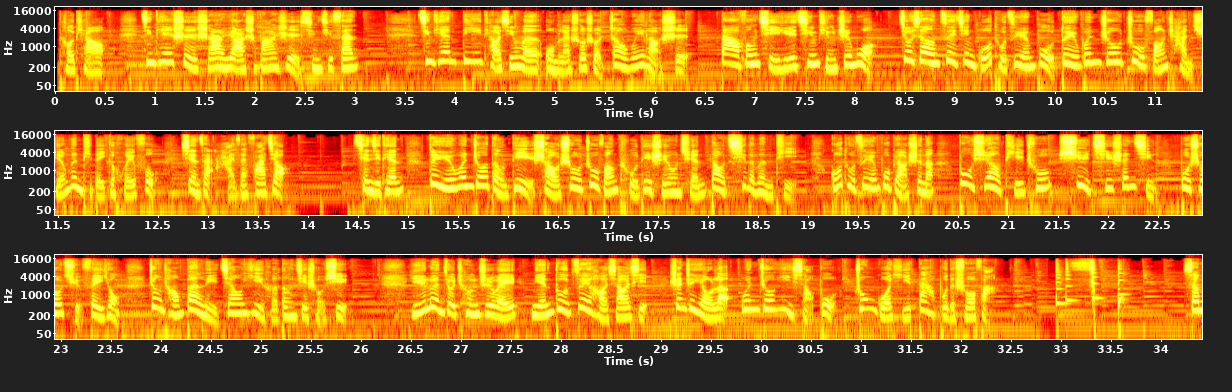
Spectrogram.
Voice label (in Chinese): 新闻播报 样音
